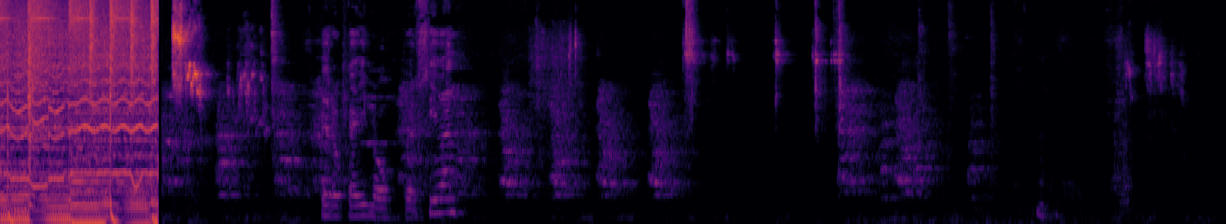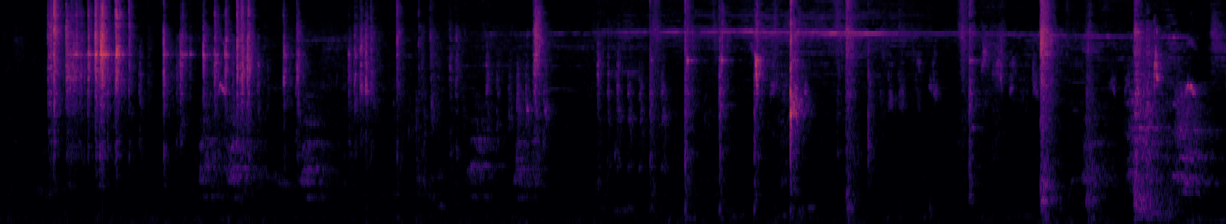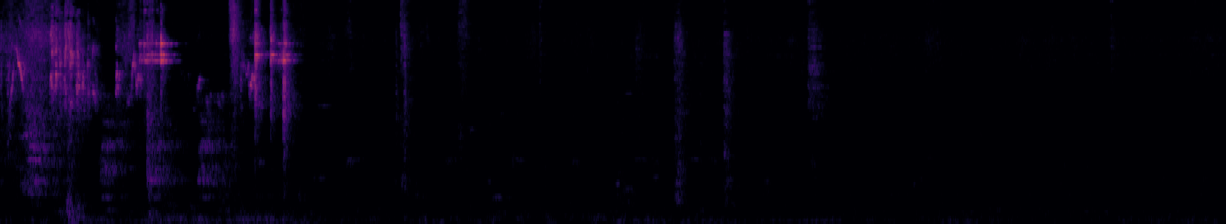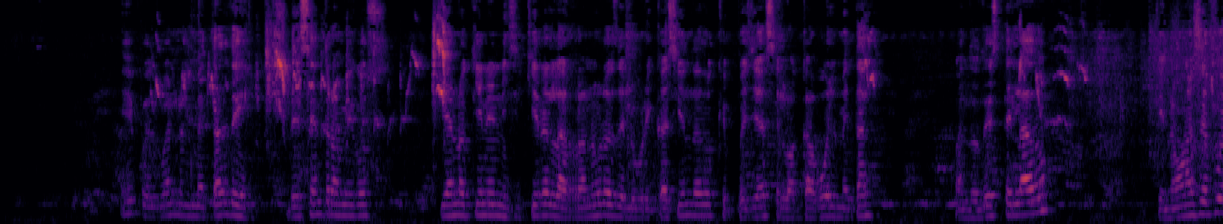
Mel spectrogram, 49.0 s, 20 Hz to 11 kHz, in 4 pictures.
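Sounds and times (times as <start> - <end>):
animal calls: 1.6 - 6.8, 14.2 - 19.1, 22.8 - 27.2, 45.4 - 49.0
metal parts clinking: 6.8 - 8.6, 12.7 - 20.4, 25.7 - 27.6.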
